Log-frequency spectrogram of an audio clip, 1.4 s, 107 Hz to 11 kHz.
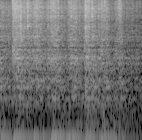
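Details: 2019 Nissan Rogue SV AWD after rear brake pad and rotor replacement: low, steady idle with only a few light taps; the rattle heard on the road test from a bent heat shield is gone after fitting a hose clamp.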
